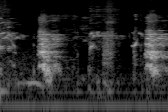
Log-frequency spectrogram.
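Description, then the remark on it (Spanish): Dogs bark three times in quick succession, fairly loud, with short pauses between the sharp yelps and a brief low whine just before the first. “En efecto, están ladrando.”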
